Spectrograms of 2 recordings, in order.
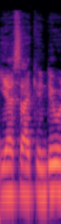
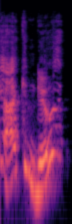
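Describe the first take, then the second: First: The voice falls at the end like a statement. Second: The voice rises at the end like a question. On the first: The speaker is confident they can do it. The speaker calls it right. "instead of saying" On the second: The speaker is less confident than they claim. The speaker calls it wrong. "They have that spike at the end and that question mark"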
